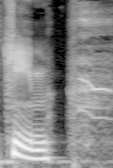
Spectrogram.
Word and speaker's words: KIM: And that's why you're able to have KIM solutions. And I'll argue with you and Henrique and Paul, who've all told me it's pronounced Kim, because to me it's Keem.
